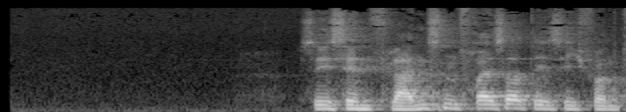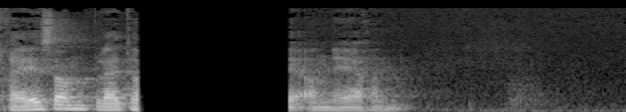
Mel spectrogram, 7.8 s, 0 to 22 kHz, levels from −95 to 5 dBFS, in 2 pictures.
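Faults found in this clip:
Audio dropout to silence, 4.78 to 5.72 s: speech cuts mid-flow to silence for about 0.94 s, then resumes abruptly. No room tone or concealment fill, unlike packet-loss gaps. Likely input link or device loss, encoder writing silence.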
